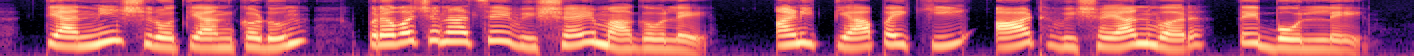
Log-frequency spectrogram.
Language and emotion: Marathi, neutral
